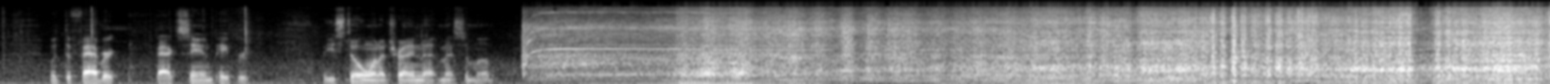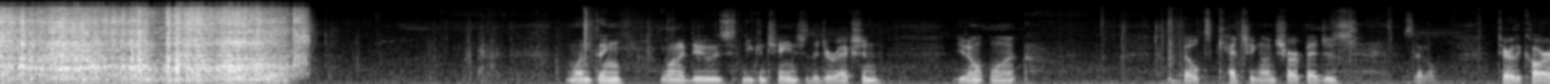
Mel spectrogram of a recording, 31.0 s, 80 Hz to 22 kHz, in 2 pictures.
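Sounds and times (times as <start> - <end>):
power tool motor whining: 5.2 - 18.6
sanding flaps slapping on wood: 5.2 - 18.6.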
